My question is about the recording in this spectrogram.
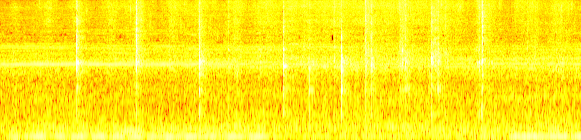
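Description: Metal spoon stirring semolina and curd in a glass mixing bowl, clinking against the glass again and again at an uneven pace, over a faint low hum.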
